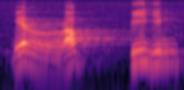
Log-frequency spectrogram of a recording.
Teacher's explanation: Ini idgham syafawi ya. Rabbihim, kalau ada huruf-huruf yang disabdu dia agak ditekan ya, ditekan kalau bacaannya ya. Agak ditekan karena hurufnya berganda ya.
